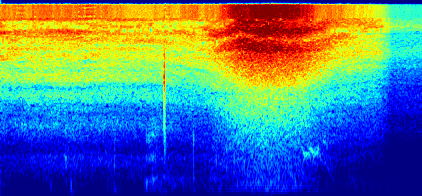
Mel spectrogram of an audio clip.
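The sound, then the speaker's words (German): Air hisses out of an inflatable's chambers as the valve is opened to let it deflate. The steady hiss swells louder midway, then cuts off abruptly near the end. One small click sounds early on. “der Moment, der es halt wirklich geil macht, ist, wenn ich jetzt hier die Luft rauslasse.”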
